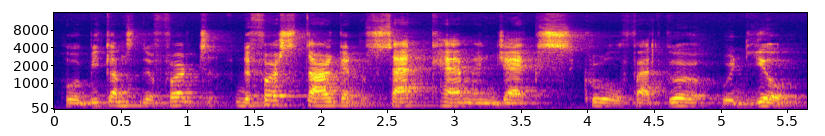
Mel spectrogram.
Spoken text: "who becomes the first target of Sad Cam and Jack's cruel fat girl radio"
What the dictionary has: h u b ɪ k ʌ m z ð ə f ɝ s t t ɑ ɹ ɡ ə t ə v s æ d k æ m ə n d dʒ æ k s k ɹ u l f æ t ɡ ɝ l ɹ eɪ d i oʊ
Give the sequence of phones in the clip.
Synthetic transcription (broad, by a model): h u b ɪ k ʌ m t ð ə f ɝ s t t ɑ ɹ ɡ ə t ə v s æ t k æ m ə n dʒ æ k s k ɹ u l f æ t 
